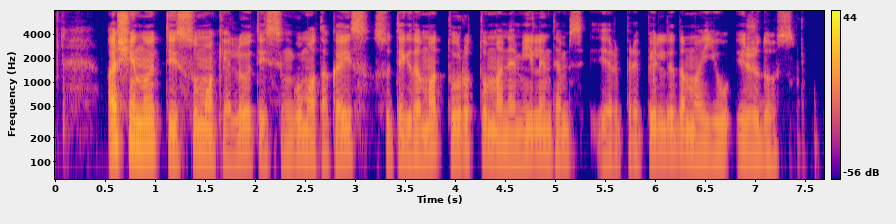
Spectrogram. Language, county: Lithuanian, Kaunas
